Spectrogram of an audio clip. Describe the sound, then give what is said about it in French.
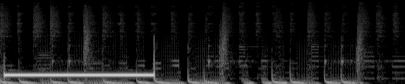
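A single steady ringing tone of an outgoing phone call, placed by pressing the call button, sounds for about a second and a half, then cuts off, with rhythmic background music playing throughout and no voices. “Attention, j'ai appuyé sur le bouton, ça appelle.”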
